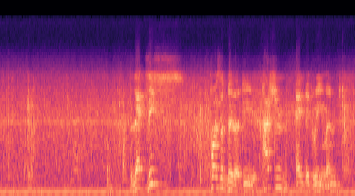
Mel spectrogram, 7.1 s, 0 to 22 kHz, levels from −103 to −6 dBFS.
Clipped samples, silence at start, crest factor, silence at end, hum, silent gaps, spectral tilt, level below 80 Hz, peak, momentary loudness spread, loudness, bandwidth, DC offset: under 0.1%; 0 s; 18 dB; 0 s; none; none; -5 dB/octave; -38 dBFS; -2 dBFS; 11 LU; -19 LUFS; 9.4 kHz; under 0.1%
